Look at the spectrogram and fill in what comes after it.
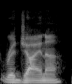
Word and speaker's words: Regina: It's pronounced Regina, like vagina.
